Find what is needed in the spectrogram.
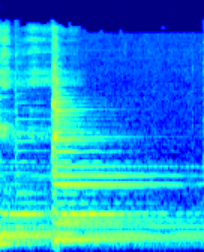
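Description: Background music: an acoustic guitar chord strummed about half a second in, ringing out and fading, in a pause between the singer's lines.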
